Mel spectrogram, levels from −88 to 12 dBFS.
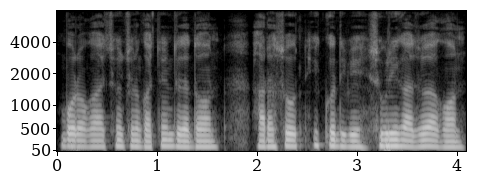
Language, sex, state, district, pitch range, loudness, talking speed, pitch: Chakma, male, Tripura, Dhalai, 120-130 Hz, -15 LUFS, 205 wpm, 125 Hz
